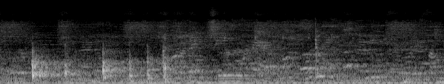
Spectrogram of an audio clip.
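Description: Voices and music with singing, with three sharp knocks in the first two seconds, the first the loudest.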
